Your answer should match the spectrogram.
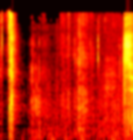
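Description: An award envelope being opened and the card inside handled. There is one sharp snap just after the start, then faint crinkling of paper and card.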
